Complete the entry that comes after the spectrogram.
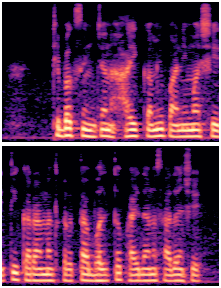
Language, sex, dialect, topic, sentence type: Marathi, male, Northern Konkan, agriculture, statement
